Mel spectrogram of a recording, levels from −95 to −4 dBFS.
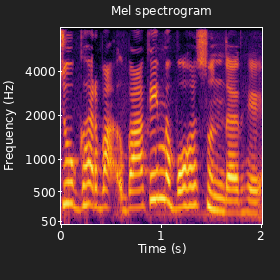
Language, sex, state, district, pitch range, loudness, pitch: Hindi, female, Bihar, Sitamarhi, 245-305 Hz, -13 LUFS, 275 Hz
